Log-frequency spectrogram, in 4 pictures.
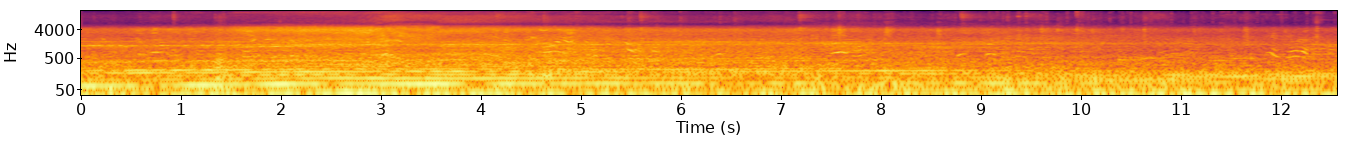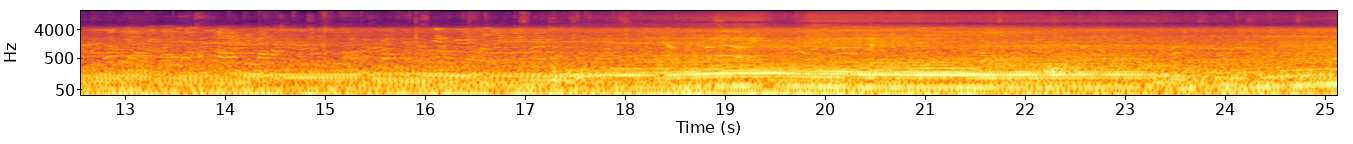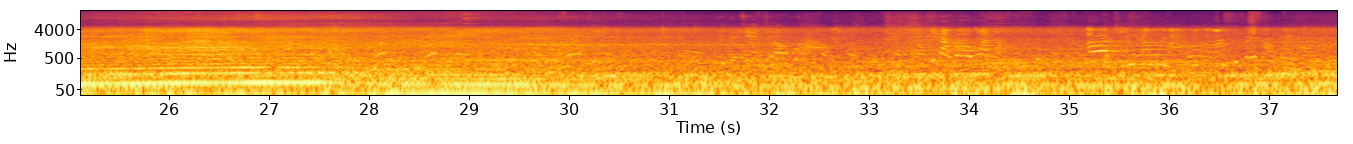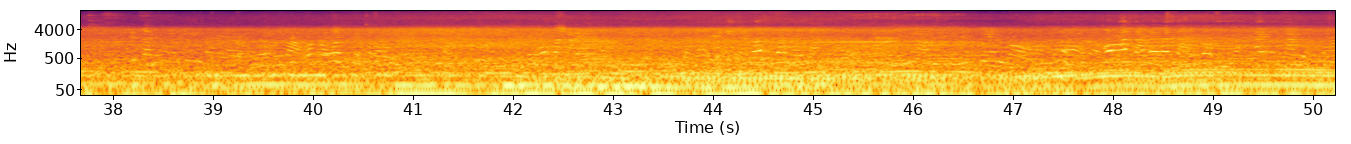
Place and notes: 北鎮廟, Jincheng Township - In the square
In the square in front of the temple, Traffic Sound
